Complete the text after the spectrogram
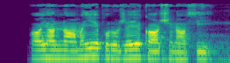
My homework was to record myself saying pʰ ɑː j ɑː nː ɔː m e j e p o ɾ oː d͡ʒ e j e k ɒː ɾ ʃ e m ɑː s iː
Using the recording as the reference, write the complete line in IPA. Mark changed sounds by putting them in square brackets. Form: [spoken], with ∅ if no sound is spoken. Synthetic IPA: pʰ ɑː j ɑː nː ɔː m e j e p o ɾ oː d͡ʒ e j e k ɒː ɾ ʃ e [n] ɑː s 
